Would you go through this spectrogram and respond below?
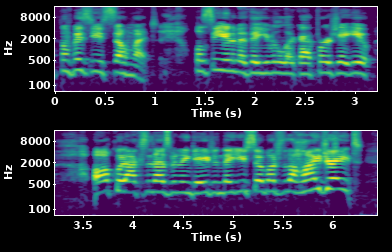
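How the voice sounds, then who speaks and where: Streamer, female, hoarse, slightly higher voice, faking a Southern drawl, chatty with viewers. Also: steady tone, fast, a bit bright. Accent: put-on Southern US. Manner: chatty, greets and thanks chat by name. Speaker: livestreamer. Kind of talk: casual livestream chat with viewers.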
